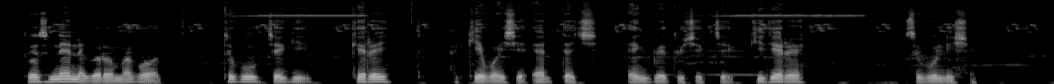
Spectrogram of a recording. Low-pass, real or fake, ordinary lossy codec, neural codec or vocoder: none; real; none; none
